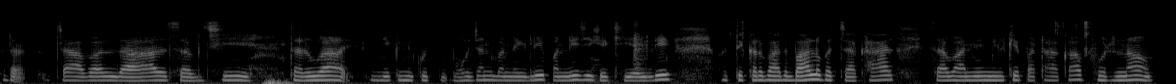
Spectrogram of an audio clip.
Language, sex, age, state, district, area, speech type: Maithili, female, 18-30, Bihar, Muzaffarpur, rural, spontaneous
